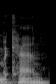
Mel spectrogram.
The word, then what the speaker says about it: Macan: Macan. – Macan. Oh, It's the second A sound is long, because it's also Taycan here.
